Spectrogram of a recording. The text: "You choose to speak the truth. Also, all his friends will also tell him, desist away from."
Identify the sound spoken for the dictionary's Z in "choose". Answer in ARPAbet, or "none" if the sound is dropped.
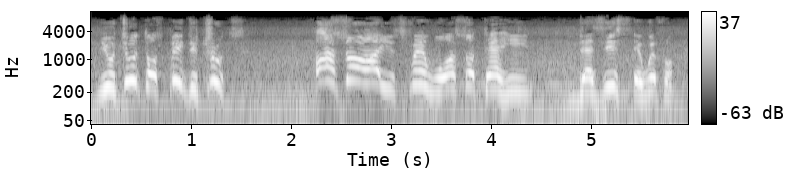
none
